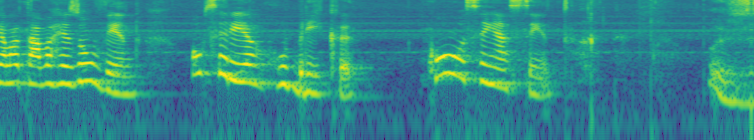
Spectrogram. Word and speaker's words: rubrica: né, estudadas, que diz que vai fazer uma rúbrica. De verdade, está completamente equivocado. Essa palavra não é proparoxítona, porque veja, quando se pronuncia rúbrica, primeiro até fica mais difícil.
